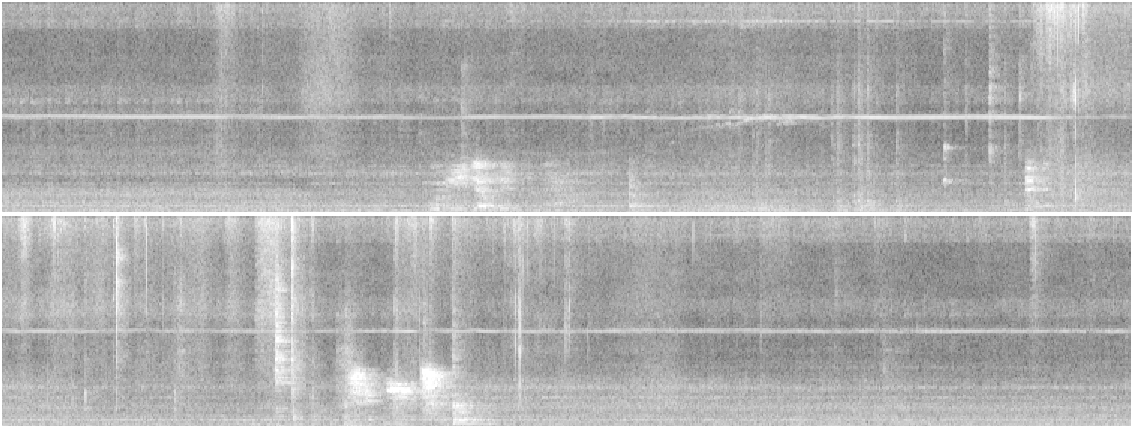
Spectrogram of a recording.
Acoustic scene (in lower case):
elevator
